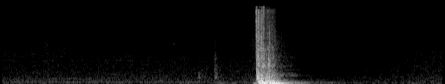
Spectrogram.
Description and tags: Closed the door at my home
